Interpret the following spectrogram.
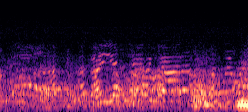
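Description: Indistinct chatter of several people talking at once around a dinner table.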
